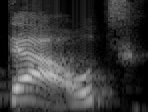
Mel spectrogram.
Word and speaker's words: doubt: There is no doubt, B is silent.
